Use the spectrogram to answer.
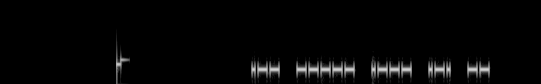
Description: Morse code, heard as a keyed tone, about 40 wpm, spaced as for 29 wpm, 700 Hz. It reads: W0JRM
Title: USA Call Signs - 5 Characters - 2x Character Spacing - 40wpm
